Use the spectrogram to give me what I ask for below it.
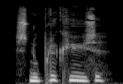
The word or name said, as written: snublekyse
